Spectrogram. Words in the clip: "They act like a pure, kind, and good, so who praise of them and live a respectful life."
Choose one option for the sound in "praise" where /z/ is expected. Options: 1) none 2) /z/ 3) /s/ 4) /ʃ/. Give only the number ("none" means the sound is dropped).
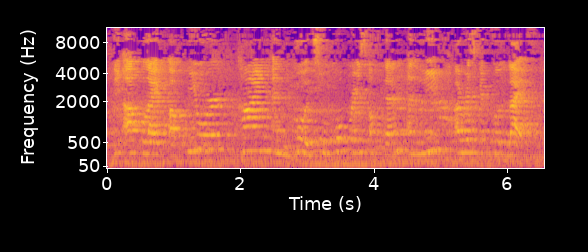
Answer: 3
